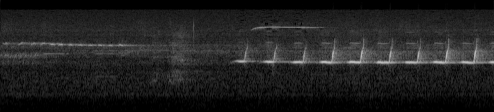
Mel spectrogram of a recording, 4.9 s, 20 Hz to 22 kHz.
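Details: Spotted quail-thrush, Victoria, Australia, January 2012: faint high whistles, then a loud, regular series of about nine short, thin upswept notes roughly three per second.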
